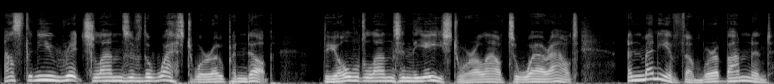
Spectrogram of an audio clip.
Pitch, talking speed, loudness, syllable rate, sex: 145 Hz, 215 wpm, -16 LUFS, 5.8 syllables/s, male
